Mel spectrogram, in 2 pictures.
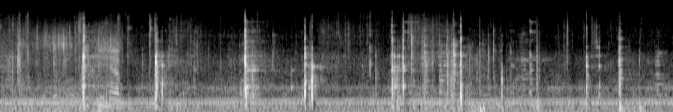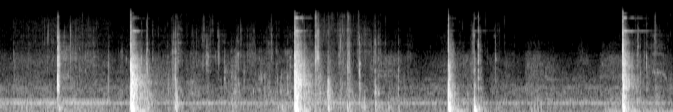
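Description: Hand tools such as a pick mattock striking rock and packed soil: irregular clinks and thuds, with three heavier strikes in the second half. A steady low hum runs underneath and fades out near the end.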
